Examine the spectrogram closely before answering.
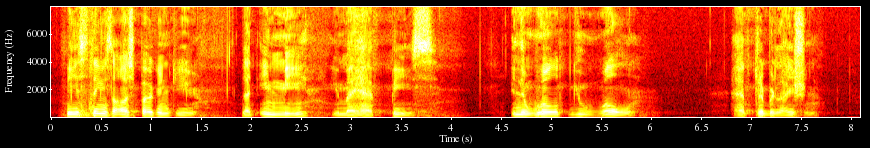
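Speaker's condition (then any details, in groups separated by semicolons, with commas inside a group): Cleft palate; talks funny, self-described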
